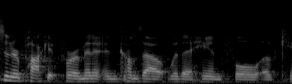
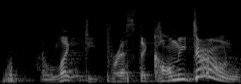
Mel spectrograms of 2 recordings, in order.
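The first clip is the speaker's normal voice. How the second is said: blustering king; 7 semitones higher, 3 dB louder than usual. Acted. Angry king voiced by GM.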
